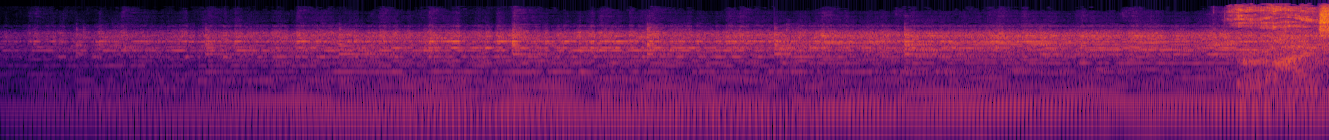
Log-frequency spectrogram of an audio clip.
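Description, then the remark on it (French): A rock band's track plays, with layered, effect-heavy distorted guitars holding sustained chords at a steady, full volume. The low end thins out partway through, and a bright, noisy swell arrives near the end. “ils ont sorti la semaine dernière un morceau qui s'appelle …”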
